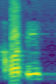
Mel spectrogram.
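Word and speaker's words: Thwaites: এখানকার যে major glacier, যেটাকে থটিস বলা হয় বা থয়েট বলা হয়, দুরকম উচ্চারণ আছে এটা, সেখানে সেই গ্লেশিয়ার যদি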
